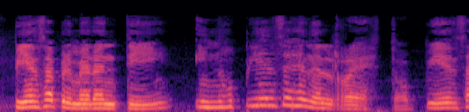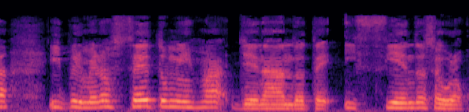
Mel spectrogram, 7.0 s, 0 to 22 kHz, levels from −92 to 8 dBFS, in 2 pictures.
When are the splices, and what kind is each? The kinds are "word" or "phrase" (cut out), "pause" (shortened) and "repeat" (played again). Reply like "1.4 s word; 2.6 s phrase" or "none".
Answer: none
